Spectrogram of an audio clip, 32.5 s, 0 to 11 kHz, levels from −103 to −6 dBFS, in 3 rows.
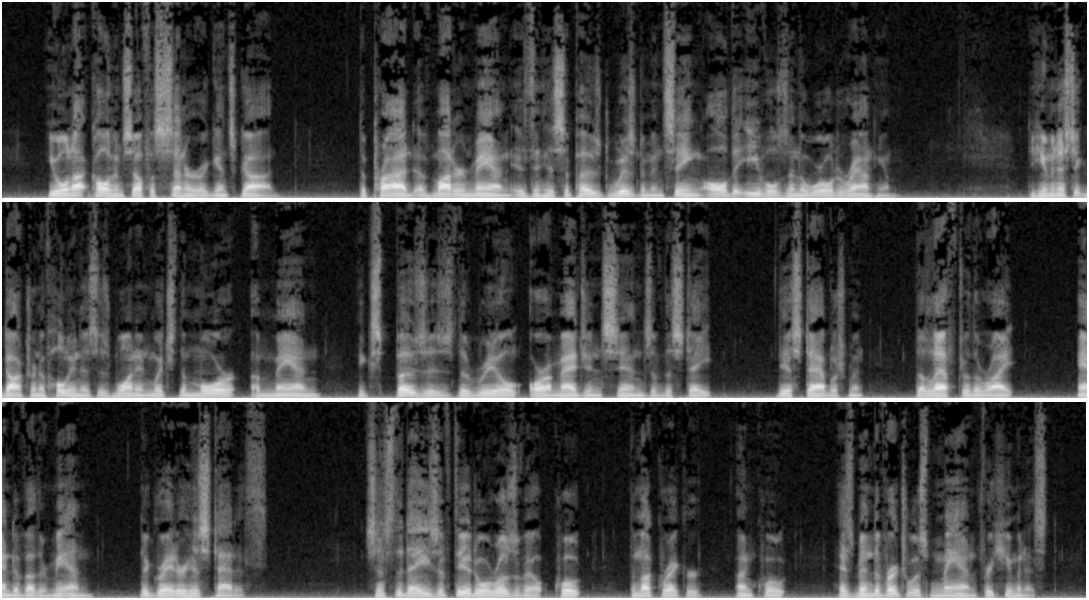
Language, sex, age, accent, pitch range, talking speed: English, male, 50-69, American, 100-120 Hz, 155 wpm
